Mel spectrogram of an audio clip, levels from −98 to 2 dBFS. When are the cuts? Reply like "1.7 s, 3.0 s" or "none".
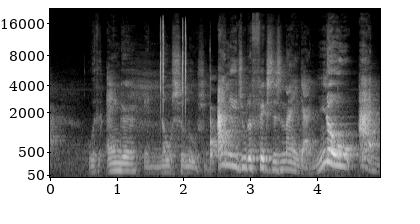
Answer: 2.5 s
